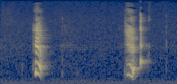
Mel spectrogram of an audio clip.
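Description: Two short, sharp, voiced hiccup sounds, about a second and a half apart, from an infant in a quiet room. These are ordinary hiccups.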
